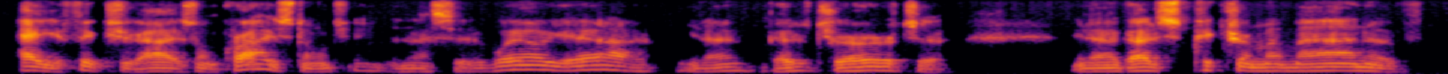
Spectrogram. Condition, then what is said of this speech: No condition.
